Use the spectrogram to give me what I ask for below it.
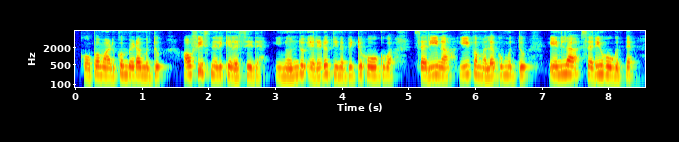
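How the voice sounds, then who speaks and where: A woman voicing a gentle young husband in a family storybook tale, talking in a tender, pleading way. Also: medium pitch, fairly even intonation, moderate pace, close to an everyday voice. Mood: soothing.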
